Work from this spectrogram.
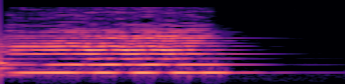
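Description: A single sustained violin note in third position from the folk tune Aura Lee, bowed steadily and clearly for about a second before it fades out, solo and close, with no talking.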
